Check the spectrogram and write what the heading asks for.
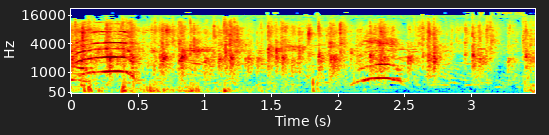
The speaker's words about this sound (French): On applaudit le disque, c'est le départ.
